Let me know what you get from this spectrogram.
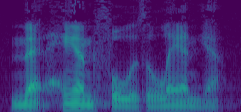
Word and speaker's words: lagniappe: It's a French Creole word, and the word is lagniappe.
